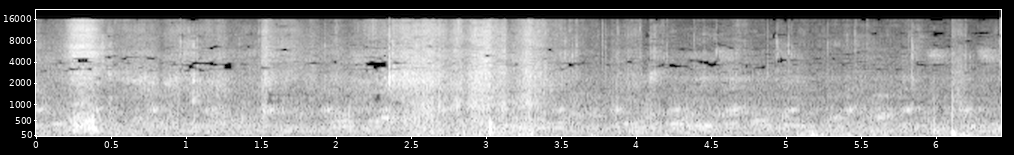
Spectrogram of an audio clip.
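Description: A person eating pounded yam and soup by hand, with close-up wet chewing and mouth sounds and a couple of short, louder noisy bursts near the start and around the middle.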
